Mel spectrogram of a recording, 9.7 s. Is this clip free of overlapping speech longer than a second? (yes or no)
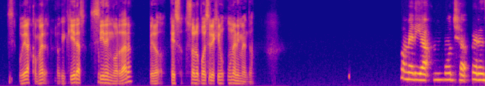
yes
